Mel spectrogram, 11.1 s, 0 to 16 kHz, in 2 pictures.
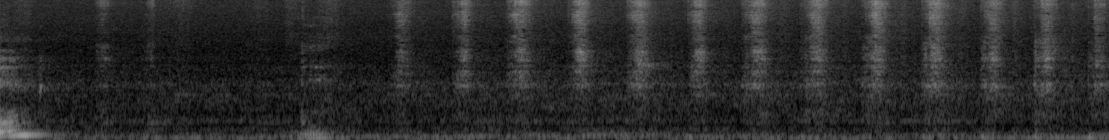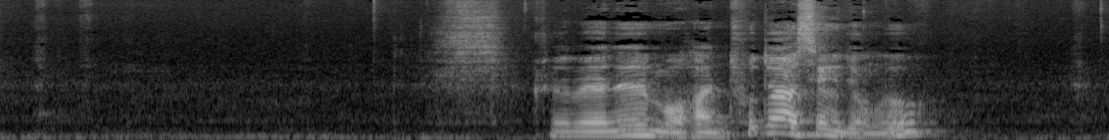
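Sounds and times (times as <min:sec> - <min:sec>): pen scratching on paper: 0:01.9 - 0:06.1.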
